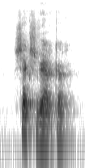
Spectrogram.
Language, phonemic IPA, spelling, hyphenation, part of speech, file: Dutch, /ˈsɛksˌʋɛr.kər/, sekswerker, seks‧wer‧ker, noun, Nl-sekswerker.ogg
- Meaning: sex worker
